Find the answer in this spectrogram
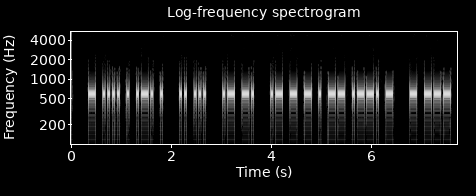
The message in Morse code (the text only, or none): THERE IS AN ATTEMPT TO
